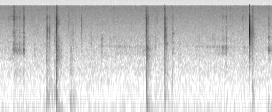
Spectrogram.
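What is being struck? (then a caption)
Bar of soap. A knife blade shaves thin slices off a small solid bar of white and pink soap held in a hand with long nails. Crisp, high-pitched scraping crunches sound in short separate bursts against near silence, with the sharpest snap near the end.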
